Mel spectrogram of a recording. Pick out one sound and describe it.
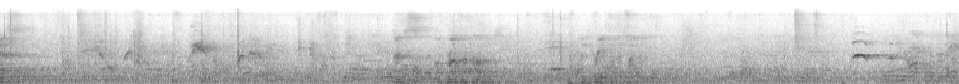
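A crowd of people murmurs and talks in a large echoing hall.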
